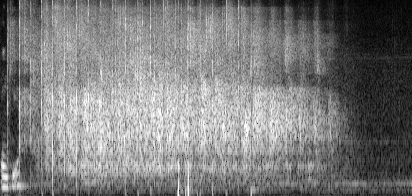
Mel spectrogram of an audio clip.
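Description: An audience applauds in a large hall and the applause fades away.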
